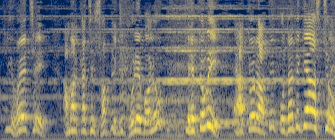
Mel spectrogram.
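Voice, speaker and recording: A man's voice: extremely high pitch, fairly quick. An actor playing an honest, devout older official in a folk stage play, speaking in a declamatory, fatherly way. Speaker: government inspector. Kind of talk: jatra stage acting. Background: stage music.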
